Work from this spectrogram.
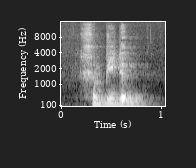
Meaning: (verb) 1. to command, order 2. to be in command; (noun) plural of gebied
- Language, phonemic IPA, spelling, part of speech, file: Dutch, /ɣəˈbidə(n)/, gebieden, verb / noun, Nl-gebieden.ogg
